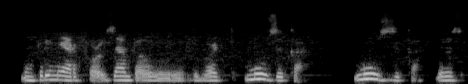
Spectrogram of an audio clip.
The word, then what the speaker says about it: музыка: Например, for example, the word музыка.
